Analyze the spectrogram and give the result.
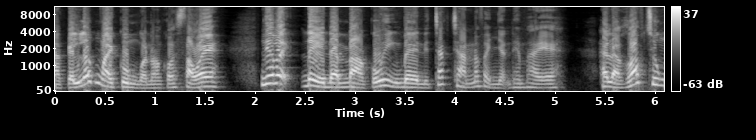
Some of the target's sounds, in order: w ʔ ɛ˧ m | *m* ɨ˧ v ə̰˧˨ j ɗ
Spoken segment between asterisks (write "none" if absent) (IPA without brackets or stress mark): ɲ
